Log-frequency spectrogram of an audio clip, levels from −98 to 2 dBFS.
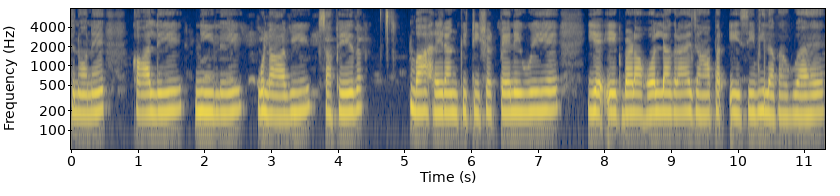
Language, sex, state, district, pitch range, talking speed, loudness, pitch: Hindi, female, Bihar, Sitamarhi, 185-195 Hz, 145 wpm, -16 LUFS, 190 Hz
